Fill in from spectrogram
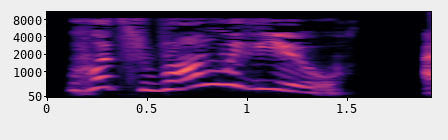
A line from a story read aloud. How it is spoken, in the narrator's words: I cried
